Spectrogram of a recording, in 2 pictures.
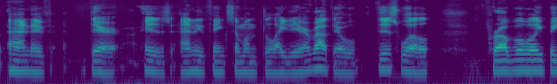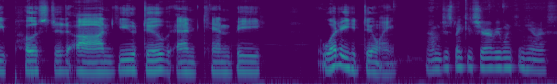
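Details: Dysarthria after stroke in a male stroke survivor, who attributes his voice to his stroke.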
